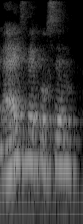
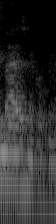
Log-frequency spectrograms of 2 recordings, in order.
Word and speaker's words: Mads Mikkelsen: I hope we get Mads Mikkelsen. I think it's Mads Mikkelsen. I don't think you pronounce the D.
